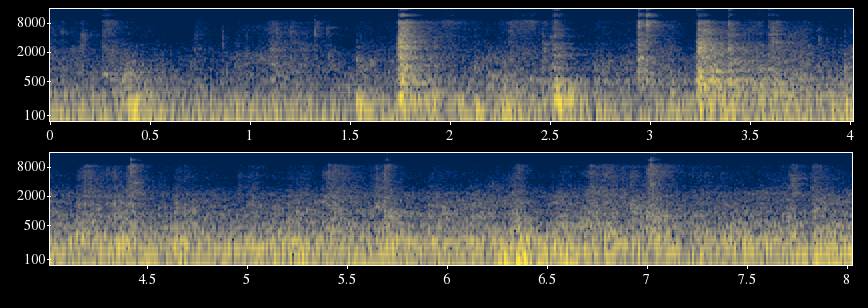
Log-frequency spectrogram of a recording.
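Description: Footsteps walk softly.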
